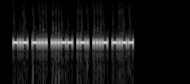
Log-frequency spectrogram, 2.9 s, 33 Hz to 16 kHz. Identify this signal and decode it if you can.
Morse code, heard as a keyed tone, about 52 wpm, 700 Hz. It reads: KB3RVY
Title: USA Call Signs - 6 Characters - Repeated 3x - 50wpm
